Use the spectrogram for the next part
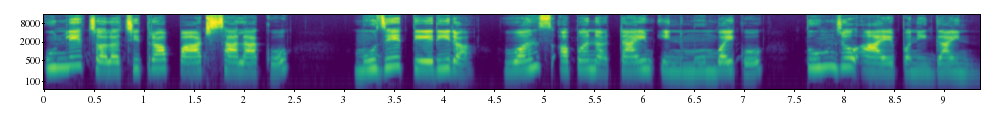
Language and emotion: Nepali, neutral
